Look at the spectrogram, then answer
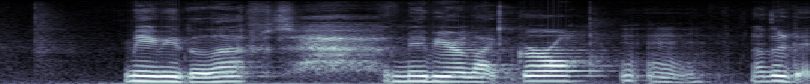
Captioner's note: exhale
